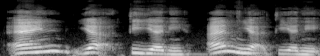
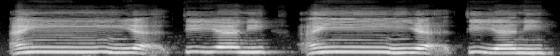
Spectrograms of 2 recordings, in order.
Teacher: Bunyi huruf nun tidak dengar. Tak berapa jelas bacaan huruf nun. Ai ai ai. Dia akan jadi ai tetapi hidung kita dengung. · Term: idgham bighunnah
